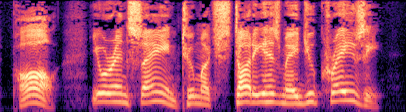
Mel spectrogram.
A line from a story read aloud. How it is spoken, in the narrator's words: Suddenly Festus shouted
